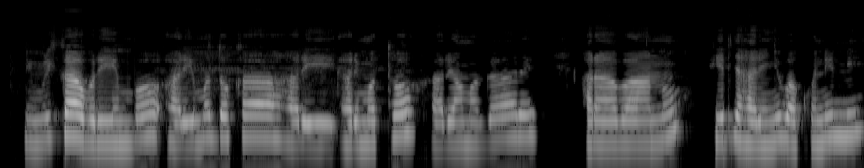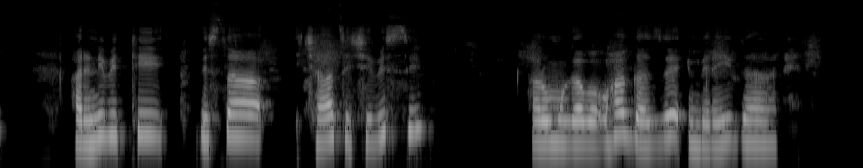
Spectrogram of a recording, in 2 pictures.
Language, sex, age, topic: Kinyarwanda, female, 18-24, government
